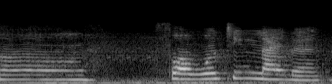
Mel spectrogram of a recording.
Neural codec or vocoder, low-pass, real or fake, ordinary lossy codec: codec, 16 kHz, 1.1 kbps, Voila-Tokenizer; 7.2 kHz; fake; MP3, 48 kbps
